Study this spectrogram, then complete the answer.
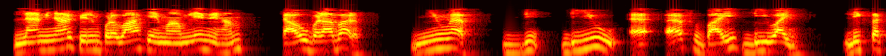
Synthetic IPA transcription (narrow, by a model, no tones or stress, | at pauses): lɛːminaːɾfɪlmpɾɐʋaːɦkemaːmlemẽɦɐm | ʈaːubɐɾaːbəɾ | njũːɛːpʰ | ɖiuːɛːfʰbaːiɖiːʋaːi | lɪkʰsɐk̚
